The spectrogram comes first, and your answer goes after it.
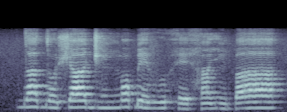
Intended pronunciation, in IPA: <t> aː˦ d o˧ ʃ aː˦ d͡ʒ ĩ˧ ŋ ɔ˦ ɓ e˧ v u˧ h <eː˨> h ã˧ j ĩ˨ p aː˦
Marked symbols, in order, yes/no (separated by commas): no, no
